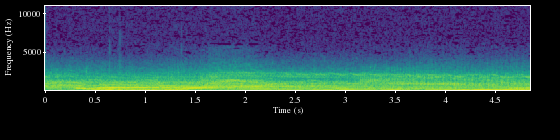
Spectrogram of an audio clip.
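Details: Singing whale with a drooping then rising swoop, a long level moan, and several crisscrossing slides. Ends on a higher steady whine over low rumbling tones, all continuous and echoing.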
